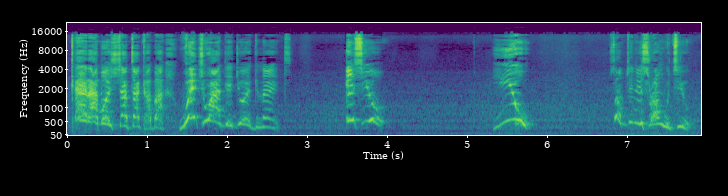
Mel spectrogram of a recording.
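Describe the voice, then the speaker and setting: A woman with a Nigerian accent preaching a fiery charismatic sermon, forcefully exhorting and often shouting, with emphatic repeated phrases. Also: extremely high pitch, very animated, unhurried, creaky, pauses often. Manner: shouting delivery. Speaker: preacher and prophet.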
